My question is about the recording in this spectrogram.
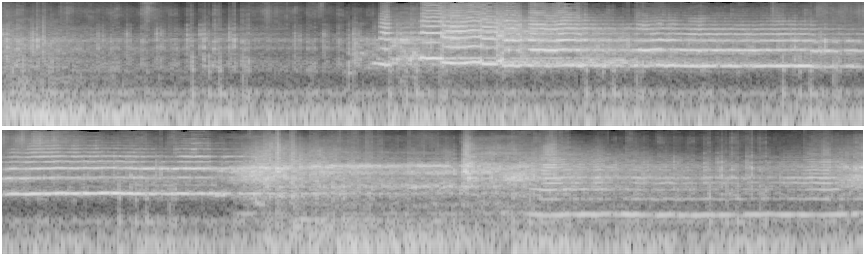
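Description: Daxophone, a bowed wooden blade instrument, playing over a continuous rough low rumble: about two seconds in a wavering tone settles into a held high note lasting some three seconds, and a lower held note comes in near the end.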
